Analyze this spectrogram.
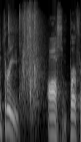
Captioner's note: clap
